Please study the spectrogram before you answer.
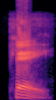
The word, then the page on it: PAYE: American English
